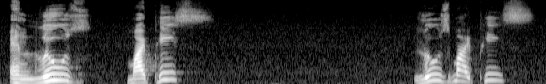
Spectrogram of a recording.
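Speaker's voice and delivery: drawn out slowly, rising at the end; slow, searching question. Real, not acted. Preacher asking the congregation if a win is worth it, drawn out slowly. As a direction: stretch each word out as a question. Preacher slows on the key phrase.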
